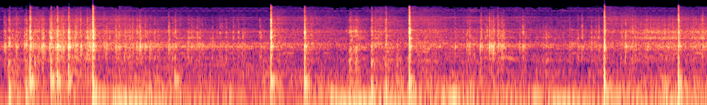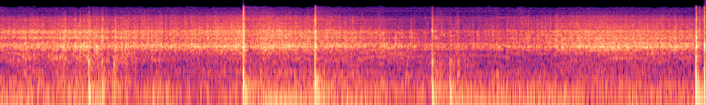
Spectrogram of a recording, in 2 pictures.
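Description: Aerial fireworks shells bursting overhead: about a dozen sharp bangs at uneven intervals, thickest in the first three seconds, over a steady background noise.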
